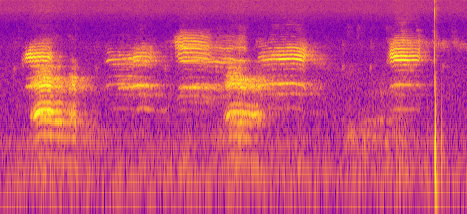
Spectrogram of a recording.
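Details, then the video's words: Goats on a goat farm bleating repeatedly, a run of nasal, quavering calls from more than one animal spaced a second or two apart, ending with a sharp knock. "goat farming goat sound"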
